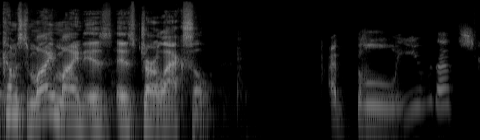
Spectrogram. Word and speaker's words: Jarlaxle: Yeah, it's Jarlaxle.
